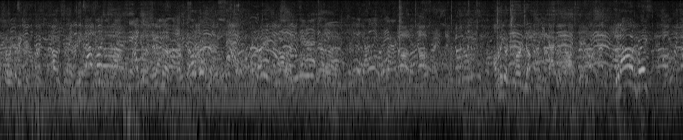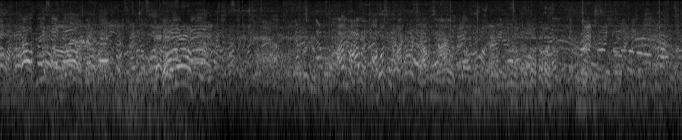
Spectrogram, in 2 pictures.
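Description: Young players shout to each other across the field.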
